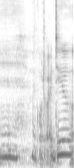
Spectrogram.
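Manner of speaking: soft, unsure, halting, hesitant delivery. Retelling walking to the composting machine, the speaker acts out past self: imitating own hesitant question. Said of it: "real hesitant was like".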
